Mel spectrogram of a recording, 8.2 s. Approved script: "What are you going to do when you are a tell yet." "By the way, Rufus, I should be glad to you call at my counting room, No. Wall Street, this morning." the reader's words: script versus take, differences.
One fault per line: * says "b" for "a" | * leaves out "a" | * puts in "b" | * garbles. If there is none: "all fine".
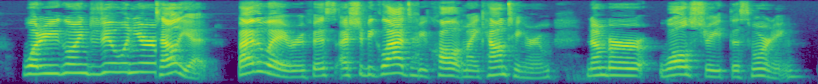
all fine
